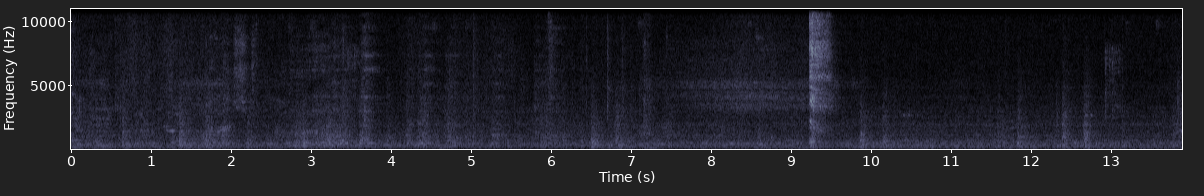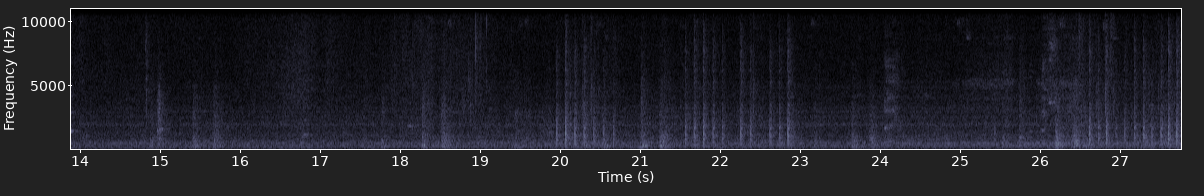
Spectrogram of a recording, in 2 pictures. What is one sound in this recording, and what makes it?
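A train rumbles steadily along the track, heard from inside a carriage.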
